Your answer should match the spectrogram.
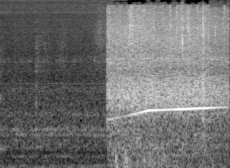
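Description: A siren comes in suddenly about a second in, its pitch rising and then holding steady, over a loud hiss of background noise.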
